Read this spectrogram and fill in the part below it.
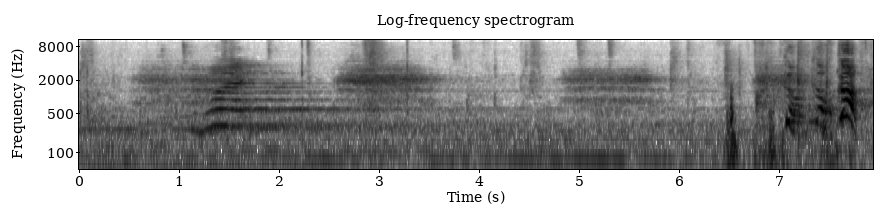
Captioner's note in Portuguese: suspirando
